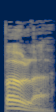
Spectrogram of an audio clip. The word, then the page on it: bowler: anglais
